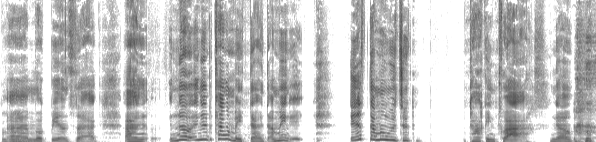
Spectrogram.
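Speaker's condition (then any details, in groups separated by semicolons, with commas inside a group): Profound deafness; no cochlear implant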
